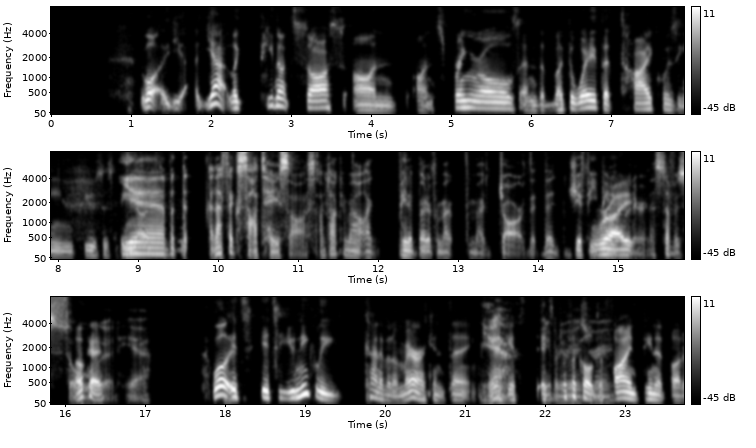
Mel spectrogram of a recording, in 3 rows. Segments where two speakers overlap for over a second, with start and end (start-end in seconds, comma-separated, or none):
21.2-22.9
